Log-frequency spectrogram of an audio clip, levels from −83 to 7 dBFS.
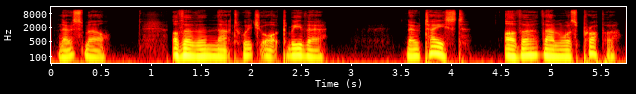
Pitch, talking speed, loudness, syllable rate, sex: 110 Hz, 145 wpm, -19 LUFS, 5.5 syllables/s, male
